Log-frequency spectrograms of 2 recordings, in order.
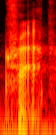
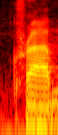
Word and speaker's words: crab: 이런 I'm so glad that he didn't mispronounce it as like crap with P, because a lot of Koreans make that mistake. Crab with B, C-R-A-B, right?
